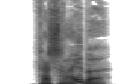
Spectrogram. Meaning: inflection of verschreiben: 1. first-person singular present 2. first/third-person singular subjunctive I 3. singular imperative
- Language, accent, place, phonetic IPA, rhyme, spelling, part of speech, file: German, Germany, Berlin, [fɛɐ̯ˈʃʁaɪ̯bə], -aɪ̯bə, verschreibe, verb, De-verschreibe.ogg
